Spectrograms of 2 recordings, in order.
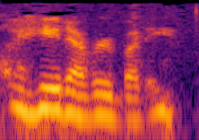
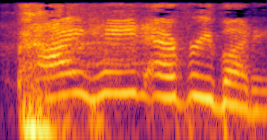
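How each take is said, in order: First: It is said in a quiet voice. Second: It is said in a louder voice.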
